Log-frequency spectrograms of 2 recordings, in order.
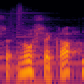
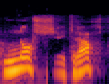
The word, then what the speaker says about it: Norsekraft: Ja, hur uttalar man förresten? Norsekraft? Norsekraft. Norsekraft.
